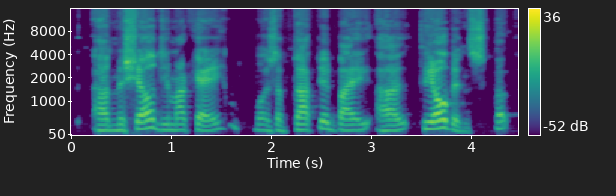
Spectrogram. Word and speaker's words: Thiaoouba: Desmarquet was abducted by Thiaoubans. Thiaouba, is that the planet? Yes. Did I pronounce it correctly? Yes.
